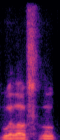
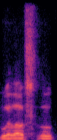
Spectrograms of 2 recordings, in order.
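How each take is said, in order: First: The second word sounds like 'sleuth'. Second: The same.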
